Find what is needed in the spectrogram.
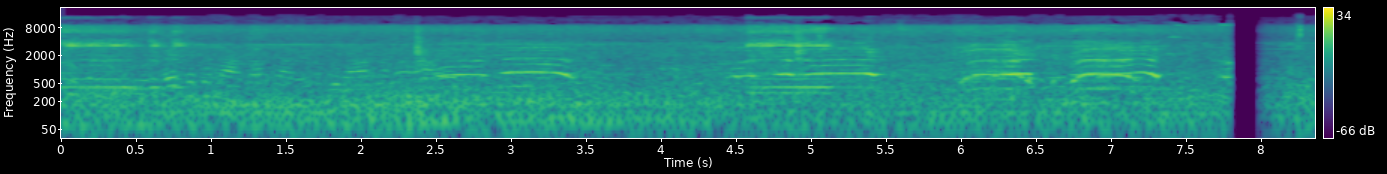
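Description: Busy street crowd and traffic: a steady rumble of motorbikes and vehicles under many voices, with people calling out over it several times.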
